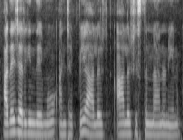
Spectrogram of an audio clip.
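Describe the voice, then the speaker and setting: A woman's voice: fairly low pitch, little pitch movement, normal speed, smooth, natural voice. A woman voicing a worried young wife asking questions.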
